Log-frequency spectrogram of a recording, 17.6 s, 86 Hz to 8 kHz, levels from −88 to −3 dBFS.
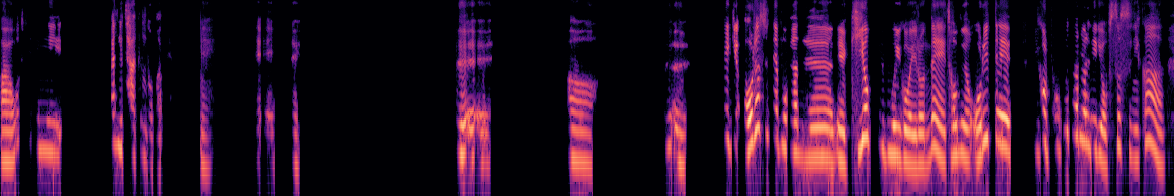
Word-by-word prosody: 아 195 0 +2
확실히 250 - -9 0.7
아니요 285 -3 -3
작은 220 -1 -5
도마뱀. 180 -2 -19 0.5
네. 175 -1 -14 0.6
예예. - - -15 0.3
네. - - -12 2.4
예예예. 195 -5 -1 1.2
아. 190 -2 -5 1.1
네. 210 -9 -6 0.6
이게 300 +1 -1
어렸을 350 - +6
때 315 - -2
보면은 210 -6 0
예 195 -2 +4
귀엽게 270 - +2
보이고 215 -3 +3
막 185 - +5
이런데 190 +5 +2
저는 220 +3 0
어릴 215 +11 +3
때 290 -5 +6 0.4
이걸 245 +6 0
보고 275 +8 -11
자랄 335 -5 -1
일이 240 -4 -1
없었으니까 220 - -3
230 Hz, 200 characters per minute, -23 LUFS, 195-275 Hz, 2.4 s, 어렸을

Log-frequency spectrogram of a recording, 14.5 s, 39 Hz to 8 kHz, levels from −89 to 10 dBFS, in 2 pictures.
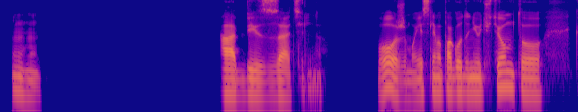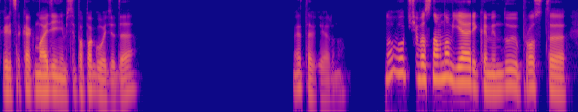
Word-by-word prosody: Мгм. 95 -6 -11 2.2
Обязательно. 90 -3 -1 0.7
Боже 85 - -1
мой, 85 +1 -12
если 100 +2 +1
мы 105 - -5
погоду 105 +1 -2
не 100 0 -4
учтём, 130 +6 -4
то, 100 -4 -4 0.4
как - - -19
говорится, 110 -1 +5
как 120 - -1
мы 115 -1 +3
оденемся 110 -5 0
по - - -3
погоде, 100 -7 -2
да? 105 +8 -5 2.0
Это 120 -4 -6
верно. 85 -1 -14 0.5
Ну, 220 +6 -4
в - - -4
общем, 225 -5 -1
в - - +4
основном 195 +2 +6
я 165 -1 +7
рекомендую 125 0 -2
просто 120 -5 0
105 Hz, 115 wpm, -26 LUFS, 95-130 Hz, 2.2 s, я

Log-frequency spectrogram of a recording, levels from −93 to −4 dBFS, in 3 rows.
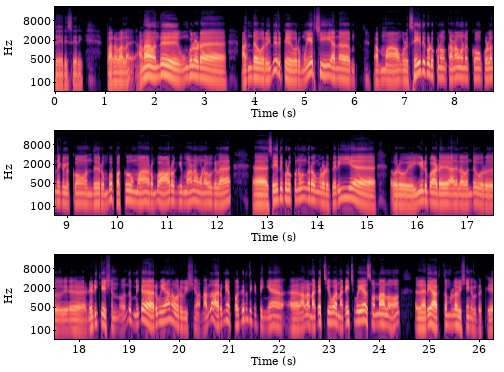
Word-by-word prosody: சரி, 85 -1 -5
சரி 90 +1 -7 0.5
பரவால்ல. 100 +2 +1 0.2
ஆனா 145 +8 +6
வந்து, 165 +6 +1 0.4
உங்களோட 150 +1 +2 0.9
அந்த 135 +5 -2
ஒரு 125 0 0
இது 185 - -6
இருக்கு 135 - -1
ஒரு 115 -1 -1
முயற்சி, 195 +5 +1 0.2
அந்த 135 -1 -2 0.2
ம் - - -14 0.4
அப்றமா 115 +1 -2
அவங்களுக்கு 115 -1 -3
செய்து 200 +5 +4
கொடுக்கணும், 150 -6 -1
கணவனுக்கும், 135 0 -1
குழந்தைகளுக்கும் 130 -2 -3
வந்து 120 0 -5
ரொம்ப 120 +8 -4
பக்குவமா 140 -4 -1 0.2
ரொம்ப 125 +4 -5 0.2
ஆரோக்கியமான 140 +1 -2
உணவுகள 130 -1 -3 0.8
அ - - +5 0.3
செய்து 155 +4 +1
குடுக்கணும்ங்கிற 165 +1 -1
உங்களுடைய 125 -5 -3
பெரிய 180 +7 -3 0.9
ஒரு 115 0 +2 0.4
ஈடுபாடு, 135 -5 +3 0.2
அதில 115 0 0
வந்து 120 +3 -6
ஒரு 110 -1 -1 0.6
அ - - -3 0.2
டெடிகேஷன் 130 -3 -2
வந்து 215 - -7
மிக 155 - -5 0.2
அருமையான 185 +9 +1
ஒரு 125 -3 -4
விஷயம் - - -10
நல்லா - - 0
அருமையா 190 +5 -2
பகிர்ந்துக்கிட்டீங்க. 150 - -6 0.4
அ - - -1 0.2
நல்லா 120 - +1
நகச்சுவ 175 +3 +1
நகைச்சுவையா 195 +5 +2
சொன்னாலும் 155 -1 +2 0.4
அதில 120 - -1
நெறைய 155 +7 +4
அர்த்தமுள்ள 145 +2 -3
விஷயங்கள் 120 -5 -7
இருக்கு. 105 - -6
135 Hz, 130 wpm, -23 LUFS, 120-160 Hz, 0.9 s, ஆனா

